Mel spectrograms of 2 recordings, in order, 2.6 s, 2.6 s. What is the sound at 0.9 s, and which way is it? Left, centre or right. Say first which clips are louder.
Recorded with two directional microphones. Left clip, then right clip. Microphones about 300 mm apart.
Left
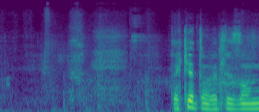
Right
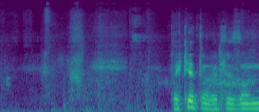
Dog: left 1 dB; centre.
